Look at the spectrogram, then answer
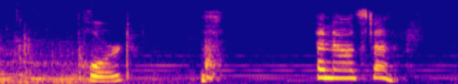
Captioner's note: chuckle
